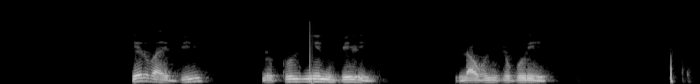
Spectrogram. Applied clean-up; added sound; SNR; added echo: none; none; none; none.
